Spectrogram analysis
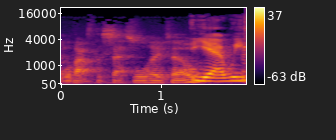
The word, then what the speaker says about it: Cecil: I know in the States people pronounce Cecil. Yeah. We pronounce it Cecil, they pronounce it Cecil.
